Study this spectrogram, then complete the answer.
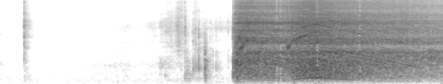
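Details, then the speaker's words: Vintage double-insulated Black & Decker electric drill after its cord checked okay: spins up instantly to a steady, high-pitched whir with an even tone and no grinding or stutter. Passes; it sounds better than expected. "okay that sounds better than I expected it passes I think it's probably worth cleaning up"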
